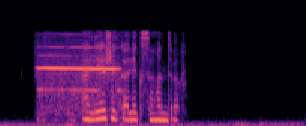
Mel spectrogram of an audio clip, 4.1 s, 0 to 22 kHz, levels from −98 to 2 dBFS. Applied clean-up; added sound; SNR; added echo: neural diffusion model UNIVERSE++.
